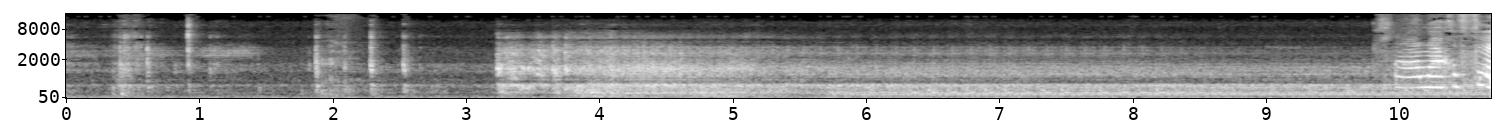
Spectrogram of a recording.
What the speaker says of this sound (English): Crank the car up, man.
